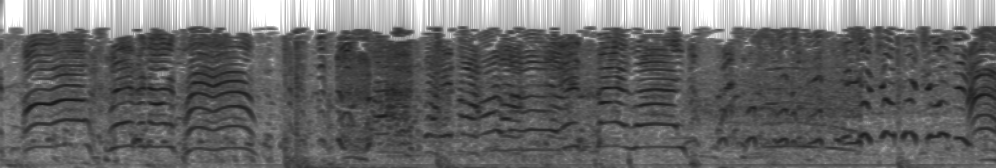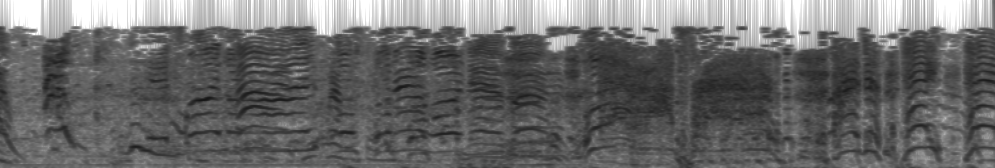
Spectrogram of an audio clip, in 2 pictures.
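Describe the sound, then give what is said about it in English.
A crowd of people shrieks and screams excitedly, many high voices overlapping into a loud, continuous frenzy that barely lets up for the whole stretch. “Listen to the way they scream.”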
